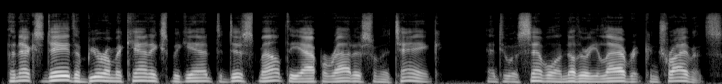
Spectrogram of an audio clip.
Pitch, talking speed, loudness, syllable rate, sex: 140 Hz, 165 wpm, -17 LUFS, 5.9 syllables/s, male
